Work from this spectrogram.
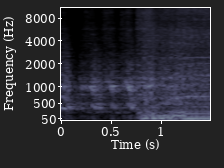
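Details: Smart Fortwo 450 Cabriolet with a seized alternator, starting after sitting: slow, heavy cranking with a few uneven pulses before it catches and settles to idle; starter sounds strained, unhappy turning the engine.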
